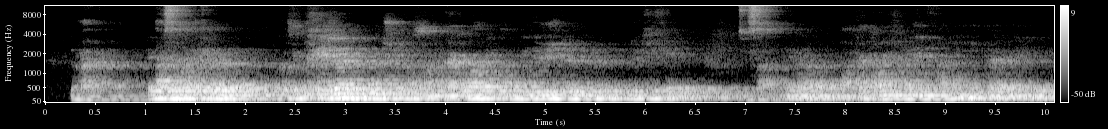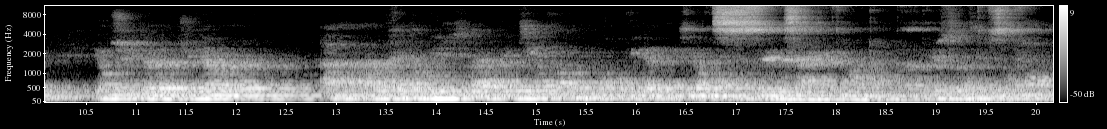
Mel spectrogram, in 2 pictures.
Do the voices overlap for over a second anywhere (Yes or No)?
Yes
